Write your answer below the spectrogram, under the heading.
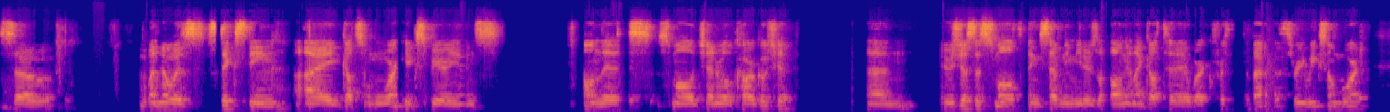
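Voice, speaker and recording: In a Donegal accent, a man with a fairly low pitch speaks at a fairly slow pace in a monotone, flat intonation, with long, frequent pauses. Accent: Irish (Donegal, Ulster). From Ireland, County Donegal. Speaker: merchant navy officer graduate. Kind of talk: interview.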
